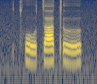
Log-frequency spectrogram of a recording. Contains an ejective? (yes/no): yes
